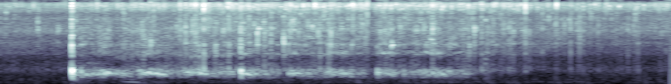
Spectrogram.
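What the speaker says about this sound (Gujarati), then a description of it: "હવે આપણે ડુંગળીને શેડાવવાની છે." Onion sautéing in a pan for Kathiyawadi brinjal oro, a steady close sizzle and crackle with a sharp clatter near the start and scattered stirring scrapes throughout, no voices.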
